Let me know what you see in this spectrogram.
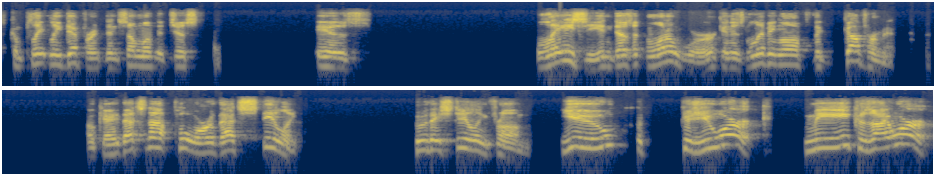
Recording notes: Sermon delivered at Pilgrim Baptist Church on Thursday, May 19, 2022 at 6 pm. Jere Whitson Rd.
